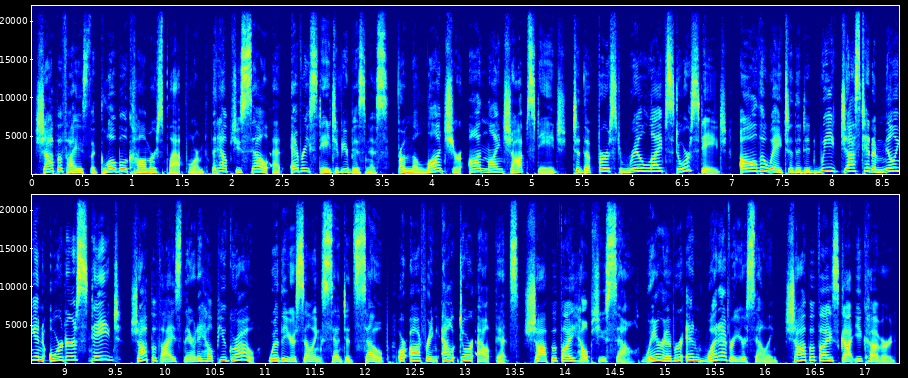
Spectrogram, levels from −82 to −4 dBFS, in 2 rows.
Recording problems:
wrong speed and pitch; too fast and too high; 1.5 times normal speed

